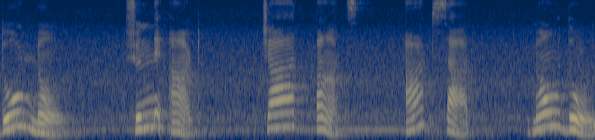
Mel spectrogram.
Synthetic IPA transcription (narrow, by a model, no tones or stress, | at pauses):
d̪oːnnɔw | ʃunːəaːʈʰ | t͡ʃaːɾpãːt͡s | aːʈʰsaːt̪̚ | nɔwd̪oːn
